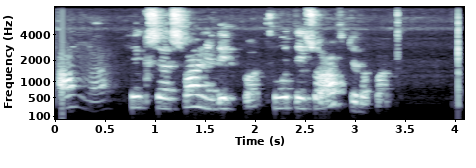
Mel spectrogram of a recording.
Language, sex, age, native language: Icelandic, male, 12, Icelandic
